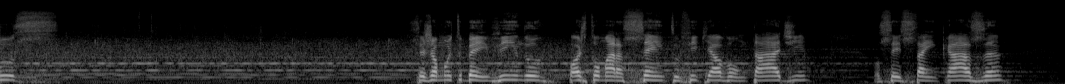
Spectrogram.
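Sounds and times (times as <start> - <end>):
speech: 0.0 - 0.4, 4.2 - 10.1
audience applauding loudly: 0.0 - 8.3
sustained organ-like musical tones: 0.0 - 9.6.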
